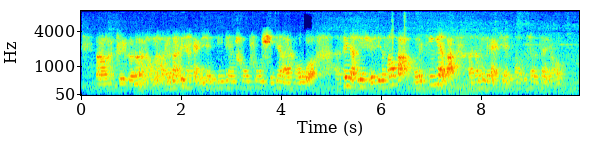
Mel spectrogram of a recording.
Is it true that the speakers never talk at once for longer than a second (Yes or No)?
No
